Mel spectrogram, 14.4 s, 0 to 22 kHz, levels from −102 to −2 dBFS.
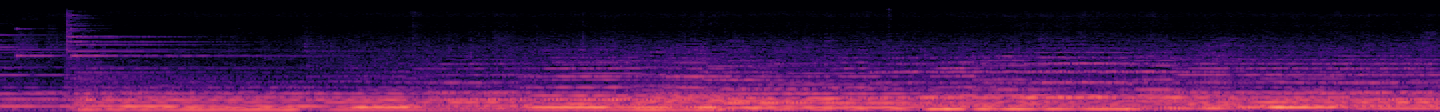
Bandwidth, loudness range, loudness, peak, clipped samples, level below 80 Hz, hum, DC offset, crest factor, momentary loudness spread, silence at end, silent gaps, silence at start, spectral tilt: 6 kHz; 4 LU; -36 LUFS; -20 dBFS; under 0.1%; -56 dBFS; none; under 0.1%; 14 dB; 9 LU; 0 s; none; 0 s; -9.5 dB/octave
